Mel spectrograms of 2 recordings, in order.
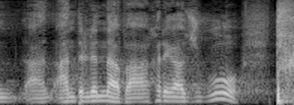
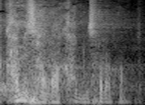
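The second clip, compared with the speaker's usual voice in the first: lower, falling repeated command, lightly acted; echoing inner voice; 5 semitones lower than usual. God's word resounding in the preacher's heart, echoing. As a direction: let each repeat drop like an echo. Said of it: "이게 막 울림이 막 오는 거야".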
